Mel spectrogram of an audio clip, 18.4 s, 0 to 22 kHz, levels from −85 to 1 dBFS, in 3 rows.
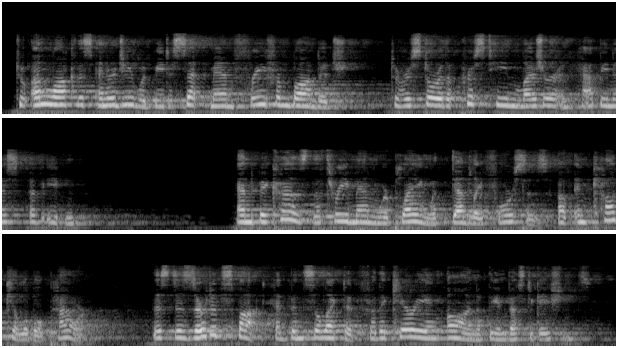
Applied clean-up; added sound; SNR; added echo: none; none; none; reverberation time 2.9 s.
